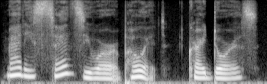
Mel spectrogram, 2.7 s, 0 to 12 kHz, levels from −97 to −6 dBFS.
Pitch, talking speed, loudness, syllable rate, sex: 205 Hz, 180 wpm, -16 LUFS, 4.7 syllables/s, female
